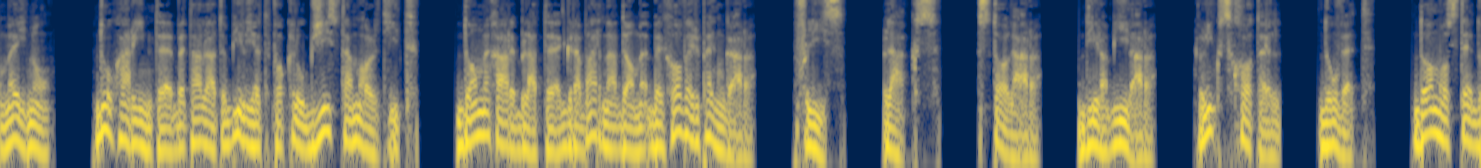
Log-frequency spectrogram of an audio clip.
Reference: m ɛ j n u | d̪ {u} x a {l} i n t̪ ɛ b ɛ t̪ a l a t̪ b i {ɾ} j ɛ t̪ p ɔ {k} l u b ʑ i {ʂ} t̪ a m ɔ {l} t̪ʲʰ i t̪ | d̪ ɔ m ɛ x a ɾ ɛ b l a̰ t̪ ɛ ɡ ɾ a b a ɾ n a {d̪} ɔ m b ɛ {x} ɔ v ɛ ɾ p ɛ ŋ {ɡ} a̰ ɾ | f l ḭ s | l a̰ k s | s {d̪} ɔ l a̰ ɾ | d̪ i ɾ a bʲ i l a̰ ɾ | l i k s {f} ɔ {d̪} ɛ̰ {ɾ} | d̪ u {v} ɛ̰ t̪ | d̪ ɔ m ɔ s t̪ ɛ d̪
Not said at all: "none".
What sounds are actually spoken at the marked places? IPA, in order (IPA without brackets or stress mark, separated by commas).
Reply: u, ɾ, l, k, s, l, d̪, x, ɡ, t̪, x, t̪, l, v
